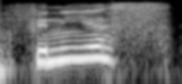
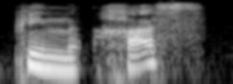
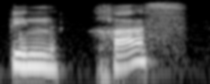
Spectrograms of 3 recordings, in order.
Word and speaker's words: Phinehas: Phinehas. In English, they call him Phineas. Mm-hmm. The name is really Phinehas. – Phinehas. – Two syllables, Phinehas.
